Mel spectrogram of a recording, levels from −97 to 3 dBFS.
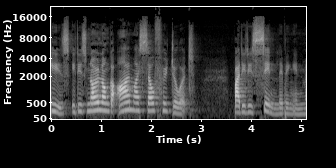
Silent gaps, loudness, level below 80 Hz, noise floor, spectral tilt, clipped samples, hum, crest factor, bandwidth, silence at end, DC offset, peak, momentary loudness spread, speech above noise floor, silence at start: none; -26 LUFS; -74 dBFS; -62 dBFS; -1.5 dB/octave; under 0.1%; none; 22 dB; over 20 kHz; 0 s; under 0.1%; -6 dBFS; 18 LU; 35 dB; 0 s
